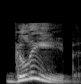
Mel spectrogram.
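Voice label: "glebe", British English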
